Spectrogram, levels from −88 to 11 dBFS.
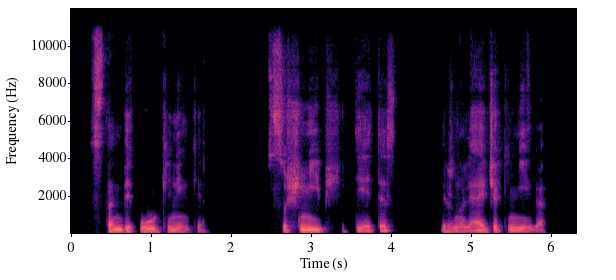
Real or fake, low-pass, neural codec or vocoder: real; 10.8 kHz; none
